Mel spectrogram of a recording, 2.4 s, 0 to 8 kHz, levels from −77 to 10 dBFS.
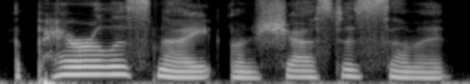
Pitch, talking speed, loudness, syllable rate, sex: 190 Hz, 155 wpm, -17 LUFS, 4.8 syllables/s, female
